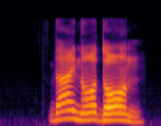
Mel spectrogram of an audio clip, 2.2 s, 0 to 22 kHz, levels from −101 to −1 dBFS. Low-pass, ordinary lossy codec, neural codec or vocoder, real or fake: none; none; codec, 24 kHz, 1.2 kbps, DualCodec; fake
